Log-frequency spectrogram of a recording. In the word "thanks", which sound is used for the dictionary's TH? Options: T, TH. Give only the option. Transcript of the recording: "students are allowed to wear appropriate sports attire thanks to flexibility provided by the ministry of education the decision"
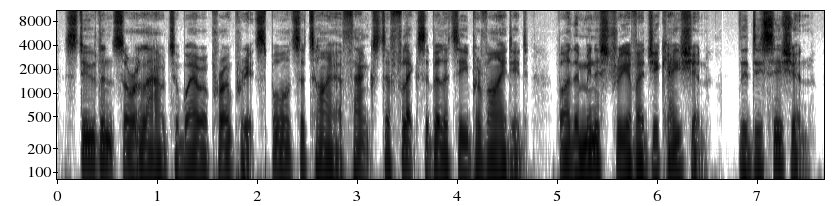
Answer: TH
